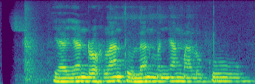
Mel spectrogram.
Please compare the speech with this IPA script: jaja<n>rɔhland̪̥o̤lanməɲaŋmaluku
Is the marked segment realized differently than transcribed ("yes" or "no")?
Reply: no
